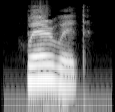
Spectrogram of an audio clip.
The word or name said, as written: wherewith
